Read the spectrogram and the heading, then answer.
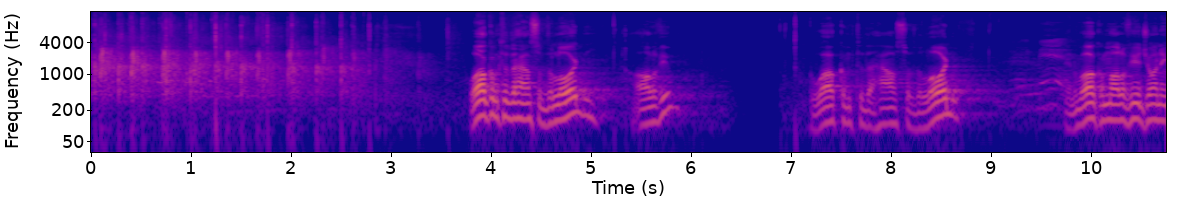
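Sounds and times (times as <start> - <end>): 
audience clapping: 0.0 - 3.6
speech: 3.8 - 6.0, 7.2 - 8.8, 9.7 - 10.7.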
